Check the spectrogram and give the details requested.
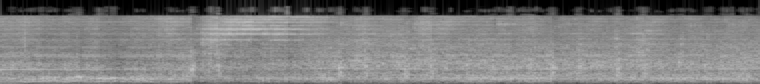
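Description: Taiwan Railways diesel railcar train passing close by at a level crossing, its wheels clattering on the rails in a steady loud rumble, with a high squeal of the wheels from about two seconds in.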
